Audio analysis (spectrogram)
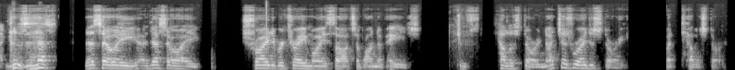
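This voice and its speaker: Recorded in dry, close sound with no echo, a man with a Newfoundland accent and fairly high pitch speaks with ordinary pitch variation and long, frequent pauses. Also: moderate pace. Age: 70s. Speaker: author and logger. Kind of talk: interview. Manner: halting.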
